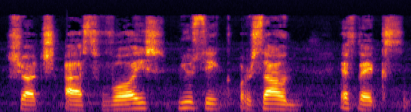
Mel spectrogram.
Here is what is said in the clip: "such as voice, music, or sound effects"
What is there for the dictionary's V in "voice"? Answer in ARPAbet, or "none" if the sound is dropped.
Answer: V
